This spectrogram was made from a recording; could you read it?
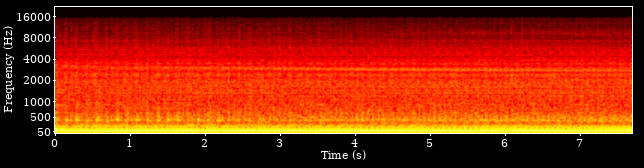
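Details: Land Rover Discovery 2 Td5 diesel below operating temperature: idle chugs with an uneven lumpy beat near 220 per minute, easing as it warms; owner suspects ECU-controlled misfire, fuel cut or cold-engine protection.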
